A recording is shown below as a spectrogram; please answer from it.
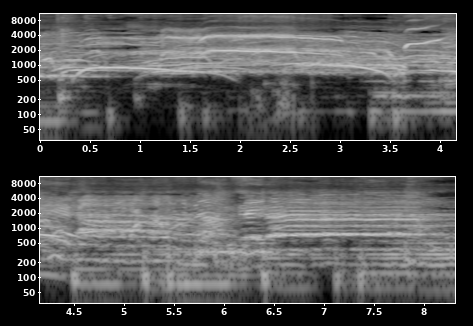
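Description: A male singer performing a Zeme love song live into a handheld microphone over backing music, with crowd voices joining in. The bass of the backing music is missing for the first few seconds and comes back about three seconds in.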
